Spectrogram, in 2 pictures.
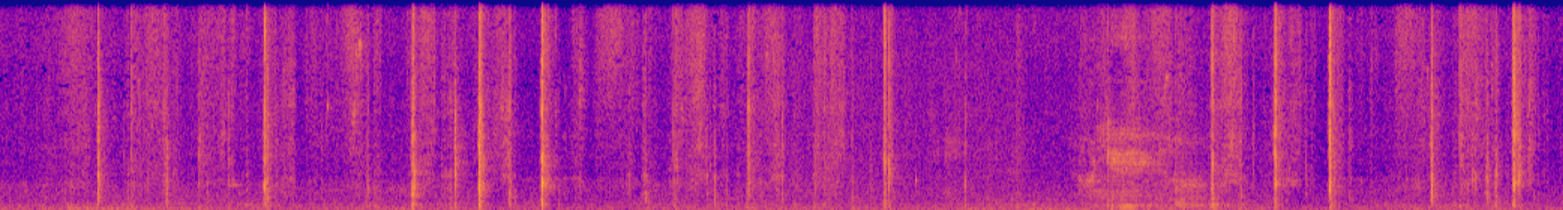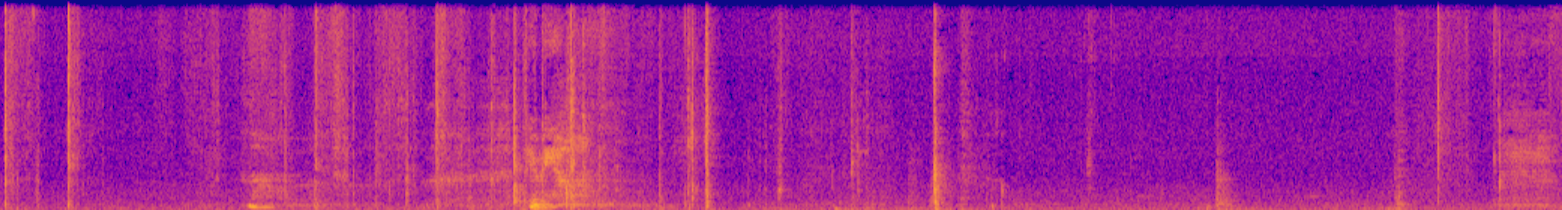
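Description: A deck of oracle cards being shuffled by hand: scattered soft clicks and flicks of card edges, with two longer rustling shuffles, one about a third of the way in and one about two-thirds in.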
